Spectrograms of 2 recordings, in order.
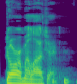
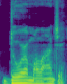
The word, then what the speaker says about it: Dora Milaje: How do you say them? The Dora Milaje? – Dora Milaje. – Dora Milaje.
